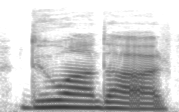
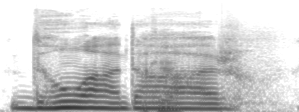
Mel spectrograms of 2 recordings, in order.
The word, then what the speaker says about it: Duandar: Duandar, let's pronounce it. So, you know, you see these Mughal words. I love pronouncing them because I can speak Urdu. So you've got to say it with a umph.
